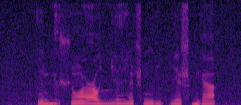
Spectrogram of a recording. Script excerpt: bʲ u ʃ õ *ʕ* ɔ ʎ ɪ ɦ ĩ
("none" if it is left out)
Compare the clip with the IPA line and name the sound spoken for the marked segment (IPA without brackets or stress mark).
ʕ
